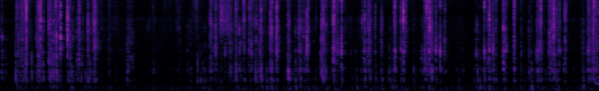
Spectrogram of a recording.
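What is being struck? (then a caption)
Rubber lug sole of a suede boot. Long pink nails scratch and tap the chunky rubber lug sole of a tan suede lace-up boot turned over to show its tread. The result is a quiet, dense run of dry, crackly scratches and quick clicky taps that stop short with no ring, bright in the upper range with a faint low rumble underneath.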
